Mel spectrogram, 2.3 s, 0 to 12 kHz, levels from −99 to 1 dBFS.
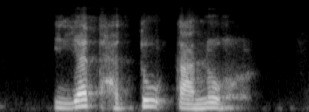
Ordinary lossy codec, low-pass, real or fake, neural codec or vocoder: Opus, 16 kbps; 7.2 kHz; fake; codec, 16 kHz, 8 kbps, FreqCodec, smaller model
